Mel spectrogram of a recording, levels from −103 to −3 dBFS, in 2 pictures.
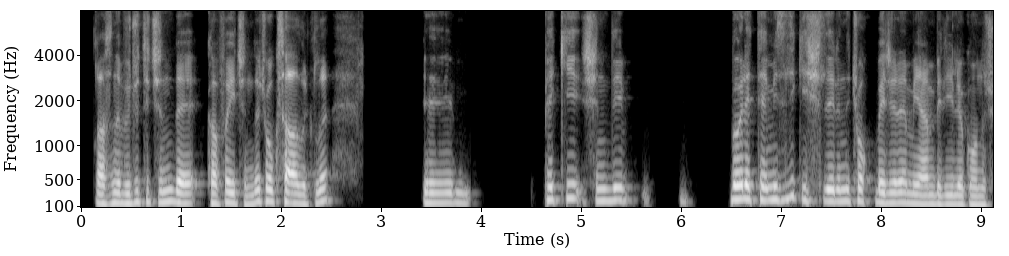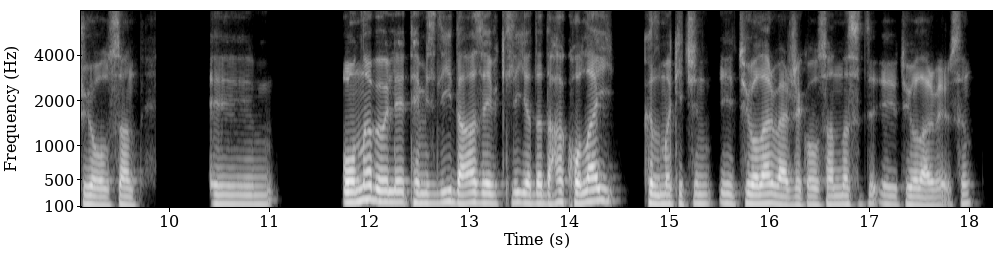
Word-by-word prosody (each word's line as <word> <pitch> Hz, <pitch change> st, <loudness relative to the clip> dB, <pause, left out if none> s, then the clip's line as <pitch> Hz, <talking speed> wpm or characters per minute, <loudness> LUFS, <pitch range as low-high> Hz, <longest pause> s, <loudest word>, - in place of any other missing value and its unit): aslında 145 Hz, +1 st, +2 dB
vücut 155 Hz, +4 st, -1 dB
için 165 Hz, +1 st, -1 dB
de 145 Hz, -1 st, +3 dB
kafa 150 Hz, +1 st, +2 dB
için 145 Hz, -2 st, -1 dB
de 170 Hz, -, +2 dB
çok 175 Hz, -1 st, +1 dB
sağlıklı. 150 Hz, +3 st, +3 dB, 0.9 s
Imm, 150 Hz, -1 st, -1 dB, 0.7 s
peki 195 Hz, +3 st, -2 dB
şimdi, 180 Hz, +2 st, -2 dB, 1.0 s
böyle, 205 Hz, 0 st, +5 dB
temizlik 200 Hz, +3 st, -1 dB
işlerini 175 Hz, -2 st, +1 dB
çok 170 Hz, -1 st, -3 dB
beceremeyen 145 Hz, -3 st, +2 dB
biriyle 130 Hz, 0 st, 0 dB
konuşuyor 130 Hz, +1 st, -1 dB
olsan, 120 Hz, 0 st, -2 dB, 0.8 s
ımm, 135 Hz, -3 st, -3 dB, 0.6 s
ona, 175 Hz, +6 st, +6 dB
böyle, 160 Hz, -2 st, +3 dB
temizliği 150 Hz, +1 st, -1 dB
daha 145 Hz, +1 st, +3 dB
zevkli 145 Hz, +1 st, -1 dB
ya 145 Hz, -2 st, +1 dB
da 140 Hz, -1 st, +2 dB
daha 155 Hz, +3 st, -1 dB
kolay 170 Hz, +3 st, +2 dB, 0.3 s
kılmak 140 Hz, -1 st, 0 dB
için, 140 Hz, 0 st, -6 dB
ııı, 140 Hz, -2 st, -3 dB
tüyolar 140 Hz, 0 st, +3 dB
verecek 120 Hz, -1 st, -1 dB
olsan 125 Hz, +1 st, -3 dB
nasıl 125 Hz, -1 st, -4 dB
t 140 Hz, -, -10 dB
eee, 130 Hz, -3 st, -6 dB
tüyolar 120 Hz, -2 st, 0 dB
verirsin? 140 Hz, +5 st, -8 dB
145 Hz, 135 wpm, -23 LUFS, 135-165 Hz, 1.0 s, ona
